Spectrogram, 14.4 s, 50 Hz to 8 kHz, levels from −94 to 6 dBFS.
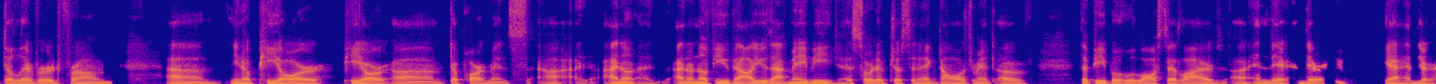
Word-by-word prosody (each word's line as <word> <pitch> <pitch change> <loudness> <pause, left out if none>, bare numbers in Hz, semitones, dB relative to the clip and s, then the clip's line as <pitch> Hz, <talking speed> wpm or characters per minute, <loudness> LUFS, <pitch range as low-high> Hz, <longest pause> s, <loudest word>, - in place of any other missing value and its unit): delivered 105 -2 +1
from, 100 -1 -2 0.5
um, 100 +1 -1
you 120 -3 +1
know, 105 - +3
PR 110 -2 +2 0.2
PR, 110 -1 +2
um, 95 -3 -2
departments. 100 0 -2
Uh, - - -5 0.4
I 125 - +2
I - - +6
don't 130 -2 +2
uh, 135 - -11 0.2
I 130 - +3
don't 125 -1 +2
know 120 - +5
if 115 +1 -3
you 120 -1 +4
value 115 +1 +3
that 120 -2 +2
maybe 120 -1 +2
as 110 +2 -5
sorta 110 -2 +1
just 110 -1 -2
an 105 - -3
acknowledgement 105 0 -2
of 100 -4 -2 0.5
the 110 - +4
people 110 -1 +2
who 105 0 0
lost 100 0 0
their 100 -1 +2
lives, 100 +3 0
uh, 105 -2 -4
and 105 -2 -2
their 110 0 +1
their 105 -2 +2
m 105 - -5 0.4
Yeah, 105 -4 +3
and 105 +1 -3
their 105 -1 0
105 Hz, 175 wpm, -24 LUFS, 100-115 Hz, 0.5 s, I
